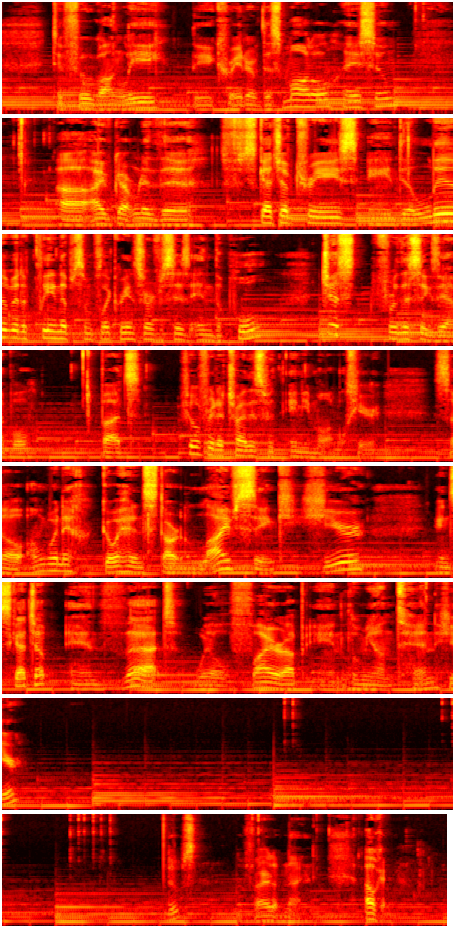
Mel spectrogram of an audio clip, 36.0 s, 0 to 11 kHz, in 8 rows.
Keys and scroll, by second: 34.1 ctrl+alt+o, 34.8 shift+space, 35.0 ctrl+alt+o, 35.8 shift+space.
